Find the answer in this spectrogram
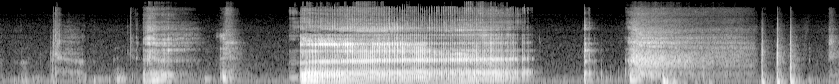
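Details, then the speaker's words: Person burping on purpose, trapped air: a long, loud belch and a second shorter one among a few small gulping burps, in a quiet room. "there's a lot trapped inside me now so i should get some more big ones let's get going this kingdom let's try and get just a few more big ones that's a pretty good one let's try and get one more really big one"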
